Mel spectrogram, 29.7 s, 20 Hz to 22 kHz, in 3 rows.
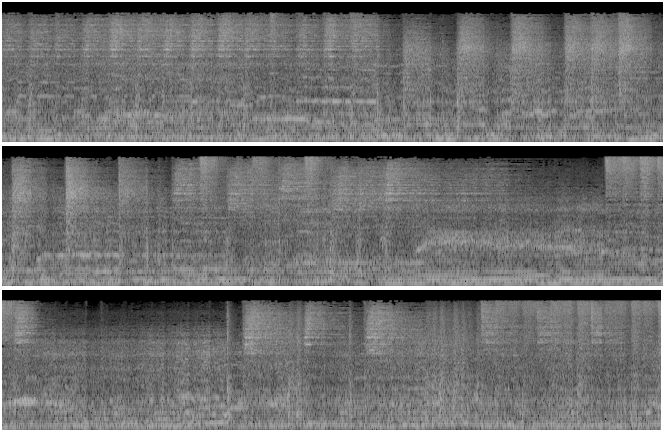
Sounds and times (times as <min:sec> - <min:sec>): Heavy metal: 0:00.0 - 0:29.7
Inside, large room or hall: 0:00.0 - 0:29.7
Shout: 0:02.2 - 0:06.9, 0:15.8 - 0:21.2.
